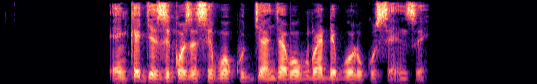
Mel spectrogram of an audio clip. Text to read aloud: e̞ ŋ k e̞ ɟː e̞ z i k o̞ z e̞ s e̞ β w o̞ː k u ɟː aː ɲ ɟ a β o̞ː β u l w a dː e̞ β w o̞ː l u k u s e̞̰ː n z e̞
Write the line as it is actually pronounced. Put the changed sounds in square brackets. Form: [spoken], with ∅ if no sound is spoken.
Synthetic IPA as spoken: e̞ ŋ k e̞ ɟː e̞ z i k o̞ z e̞ s e̞ β w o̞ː k u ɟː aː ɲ ɟ a β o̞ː β u l w a dː e̞ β w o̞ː l u k u s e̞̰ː n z e̞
